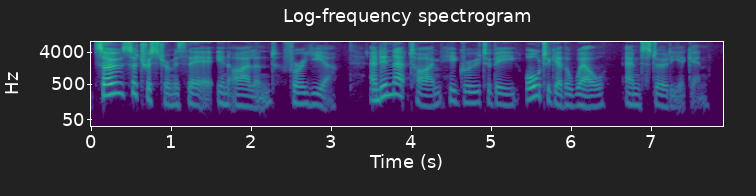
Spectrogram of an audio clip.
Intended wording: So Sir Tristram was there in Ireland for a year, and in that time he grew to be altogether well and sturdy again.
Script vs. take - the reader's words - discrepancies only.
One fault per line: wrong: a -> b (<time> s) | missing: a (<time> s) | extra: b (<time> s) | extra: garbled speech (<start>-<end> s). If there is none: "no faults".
wrong: was -> is (1.1 s)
